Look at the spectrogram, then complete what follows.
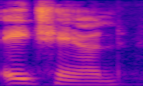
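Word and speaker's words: Etienne: It's pronounced Achan.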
